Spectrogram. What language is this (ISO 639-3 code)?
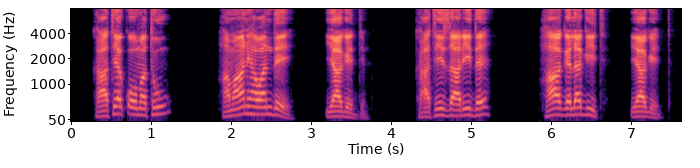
dwr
